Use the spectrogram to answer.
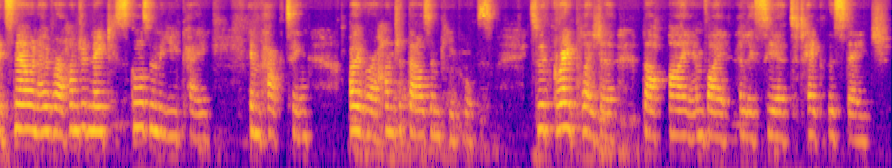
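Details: Adult woman, single speaker; ordinary speech.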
